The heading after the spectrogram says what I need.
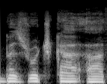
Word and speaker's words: Bezruchka: pronouncing my name correctly it's uh Ukrainian as well rch is is a big is an important part of it yes absolutely well ask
